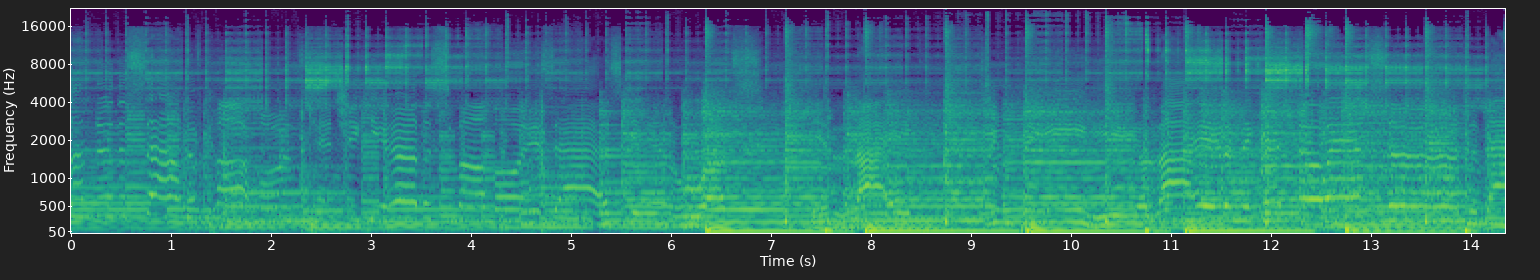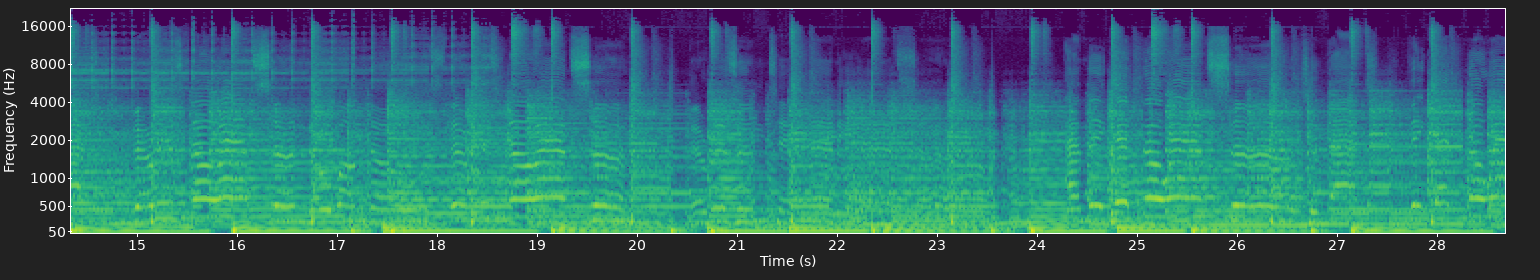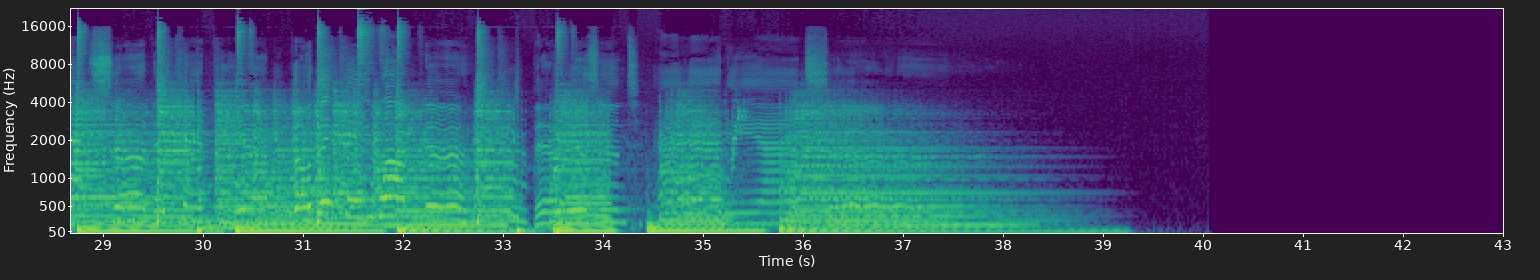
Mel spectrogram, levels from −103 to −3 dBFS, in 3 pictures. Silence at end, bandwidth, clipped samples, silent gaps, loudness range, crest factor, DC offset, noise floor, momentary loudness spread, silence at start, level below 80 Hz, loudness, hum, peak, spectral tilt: 3.75 s; 19.5 kHz; under 0.1%; none; 5 LU; 18 dB; under 0.1%; under -90 dBFS; 7 LU; 0 s; -26 dBFS; -23 LUFS; none; -4 dBFS; -5 dB/octave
